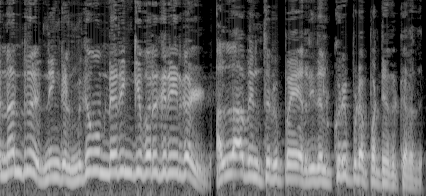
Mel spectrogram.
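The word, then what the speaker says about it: الله: அல்லாஹ்வின் திருப்பெயர் இதில் குறிப்பிடப்பட்டிருக்கிறது ஏ எல் ஏச் என்று எழுதுகிறீர்கள் நாங்கள் ஏ எல் எல் ஏச் என்று எழுதுவோம் பேசும்போது எழுத்து வராது அதை அல்லாஹ் என்று எங்கள் மொழியில் தான் உச்சரிக்க வேண்டும் இது ஹல்லா அல்ல அல்லாஹ் என்பதுதான் சரி சரி சரி சரி அல்லாஹ் அலா இல்லை அவர்களின் அடுத்த விளையாட்டு ஸ்கோபலின்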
